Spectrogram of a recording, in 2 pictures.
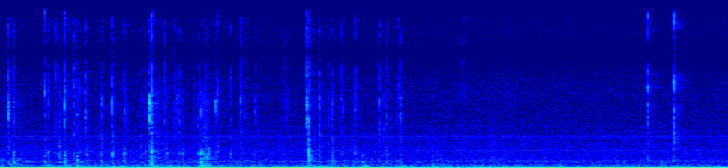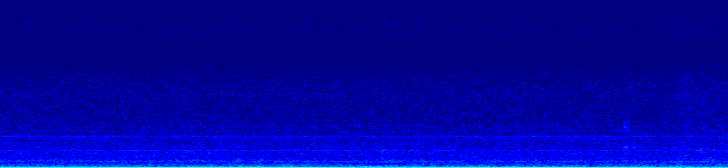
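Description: A computer keyboard is typed on in quick, light clusters of keystrokes, mostly early in the stretch, over a steady low hiss with no voices.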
